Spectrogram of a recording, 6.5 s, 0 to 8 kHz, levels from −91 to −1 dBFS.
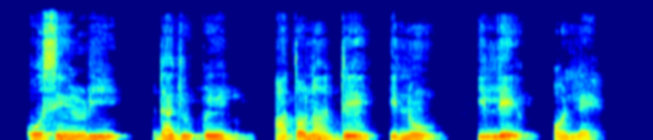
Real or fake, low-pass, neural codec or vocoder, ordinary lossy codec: real; 7.2 kHz; none; AAC, 32 kbps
